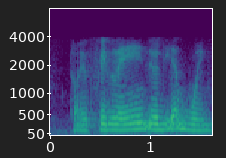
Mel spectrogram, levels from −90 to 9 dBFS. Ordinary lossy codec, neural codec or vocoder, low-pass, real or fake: AAC, 16 kbps; none; 7.2 kHz; real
